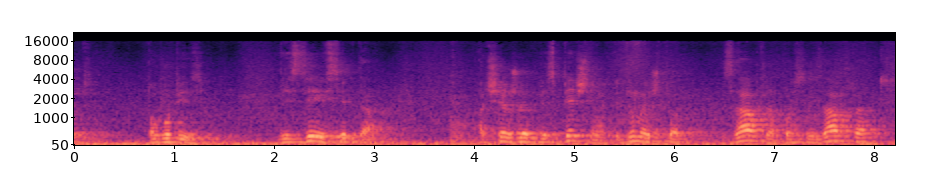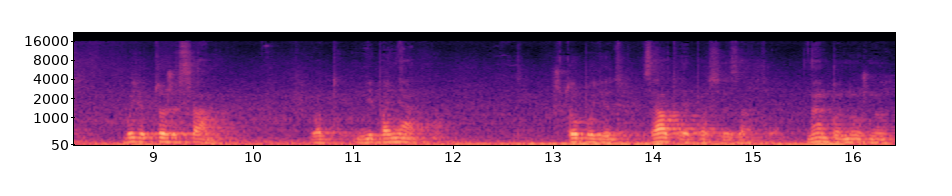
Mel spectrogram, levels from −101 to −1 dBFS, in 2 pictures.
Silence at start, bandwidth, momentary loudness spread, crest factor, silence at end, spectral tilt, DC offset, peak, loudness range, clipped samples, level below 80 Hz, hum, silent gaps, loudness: 0 s; 16 kHz; 13 LU; 18 dB; 0 s; -7.5 dB/octave; under 0.1%; -8 dBFS; 2 LU; under 0.1%; -34 dBFS; none; none; -27 LUFS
